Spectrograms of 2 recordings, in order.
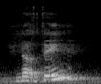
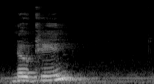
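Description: First: The middle consonant is a 'th' sound. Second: The middle consonant is a plain 't' sound.

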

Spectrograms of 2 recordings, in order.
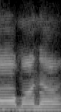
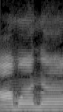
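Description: No difference in how they are said.

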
